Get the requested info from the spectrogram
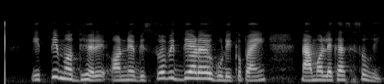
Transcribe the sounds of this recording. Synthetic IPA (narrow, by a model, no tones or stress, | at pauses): it̪imɔd̪ʱjɔɾeʔɔnjɔbiswɔbid̪jaɭɔjɔɡuɽikɔpaĩnamɔlekʰasesɔɦojt͡ʃʰi̥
